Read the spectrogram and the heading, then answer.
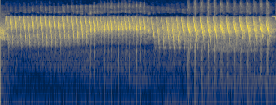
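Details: Canary singing a continuous ngeroll rolling trill, a training song to make birds sing: a rapid buzzy pulsed trill running the whole time, shifting to a harsher, broader rattle partway through.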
